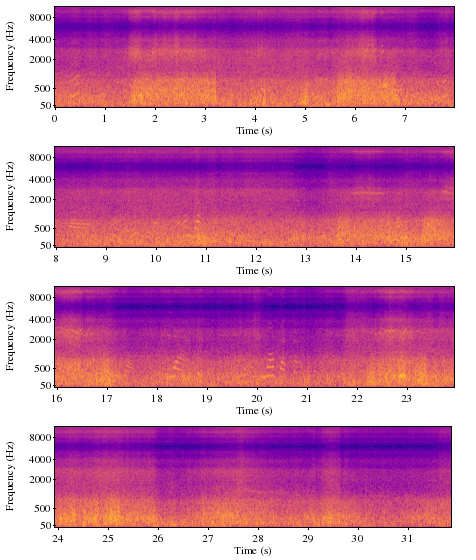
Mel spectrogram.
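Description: Wind rushing over an action camera's microphone on a selfie stick in a paraglider's airflow, a loud low rushing that swells and eases every few seconds.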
